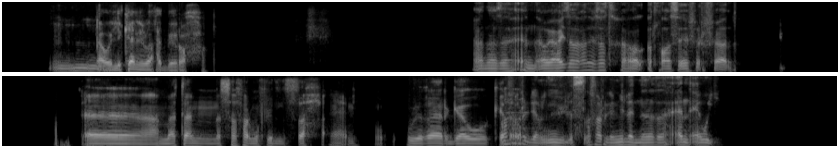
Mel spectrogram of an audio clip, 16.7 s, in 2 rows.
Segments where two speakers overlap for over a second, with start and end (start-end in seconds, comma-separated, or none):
none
